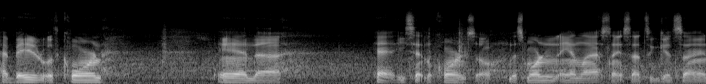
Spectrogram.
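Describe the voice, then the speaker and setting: Through noticeable background noise, a man with an American accent speaks at a moderate pace, leaving long, frequent pauses. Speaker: hunting vlogger. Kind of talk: casual vlog narration. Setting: outdoors and in a truck.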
